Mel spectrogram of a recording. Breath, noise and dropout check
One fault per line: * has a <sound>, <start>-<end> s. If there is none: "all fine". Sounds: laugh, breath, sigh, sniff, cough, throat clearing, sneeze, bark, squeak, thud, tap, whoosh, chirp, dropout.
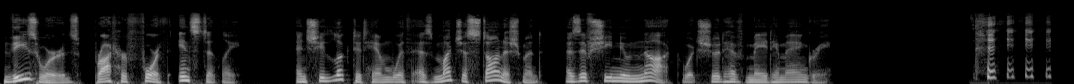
* has a laugh, 9.7-10.5 s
